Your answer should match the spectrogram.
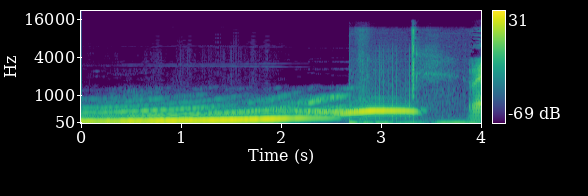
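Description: A cartoon sound effect: one low tone gliding steadily upward in pitch for about three seconds, then a short higher note that rises and falls, ending with a click.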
